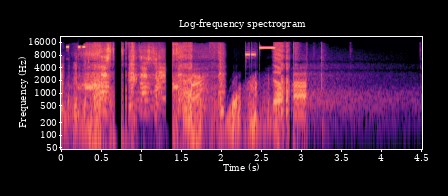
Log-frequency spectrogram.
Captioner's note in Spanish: Voces distorsionadas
